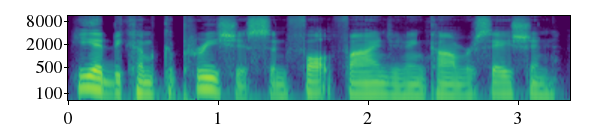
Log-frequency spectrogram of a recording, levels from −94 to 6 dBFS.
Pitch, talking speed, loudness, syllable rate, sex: 95 Hz, 160 wpm, -21 LUFS, 5.3 syllables/s, male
